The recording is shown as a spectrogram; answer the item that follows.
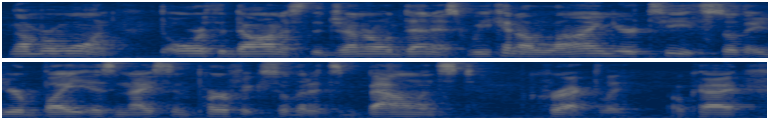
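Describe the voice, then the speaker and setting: A man's voice: lowish voice, fairly even intonation, fairly quick, hardly any pauses, darkish tone, a little hiss or hum. A young adult man, a dentist, explaining things casually to camera in a conversational way, often repeating words as he goes.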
